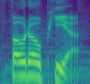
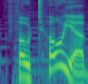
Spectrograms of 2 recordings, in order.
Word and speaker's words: Photopea: This is Photopea. Mispronounced as Photoya by some, this is an advanced web app that runs entirely inside your favorite web browser.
